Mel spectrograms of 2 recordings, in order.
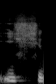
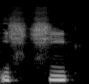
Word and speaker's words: ist: alfi, isti. Eu também falava muito assim, né? Alfi, isti. Não é alfi, é alf. Não é isti, é ist.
